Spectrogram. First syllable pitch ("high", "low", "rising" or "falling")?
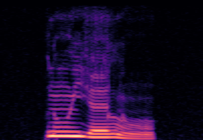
high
